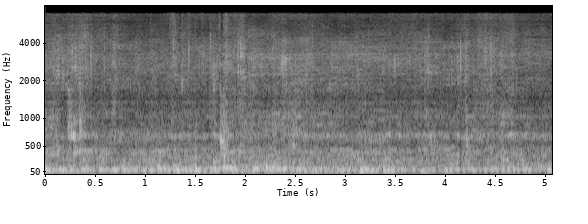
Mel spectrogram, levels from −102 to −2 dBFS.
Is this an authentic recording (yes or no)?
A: no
